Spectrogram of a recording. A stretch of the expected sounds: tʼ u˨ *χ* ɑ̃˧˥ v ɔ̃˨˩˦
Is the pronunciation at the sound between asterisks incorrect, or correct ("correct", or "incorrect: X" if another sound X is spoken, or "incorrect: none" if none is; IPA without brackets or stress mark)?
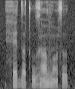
incorrect: ɣ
